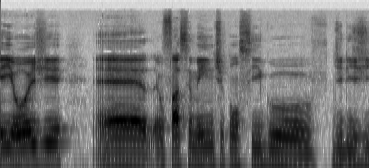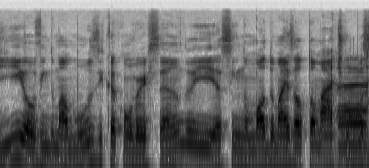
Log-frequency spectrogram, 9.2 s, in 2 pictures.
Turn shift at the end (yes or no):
no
